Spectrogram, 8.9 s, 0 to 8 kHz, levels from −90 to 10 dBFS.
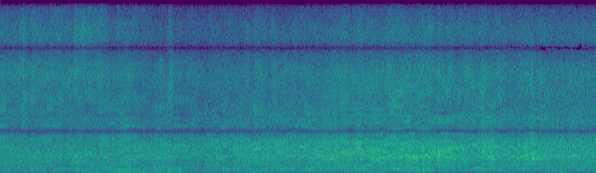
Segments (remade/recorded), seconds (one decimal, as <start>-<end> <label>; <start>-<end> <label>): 0.0-8.1 remade; 8.1-8.9 recorded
